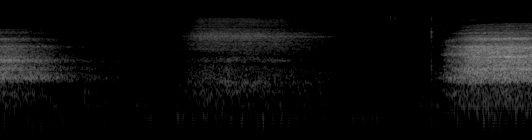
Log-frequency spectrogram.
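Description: A woman's slow, deep breaths: one fading out at the start, a softer one about two seconds in, and a longer, louder one beginning a little after four seconds in.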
